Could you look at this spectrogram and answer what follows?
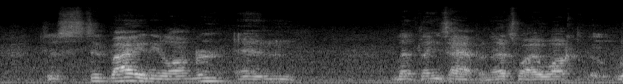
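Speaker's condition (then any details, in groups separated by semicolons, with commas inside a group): Cerebral palsy; from birth, muscle spasms and spasticity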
